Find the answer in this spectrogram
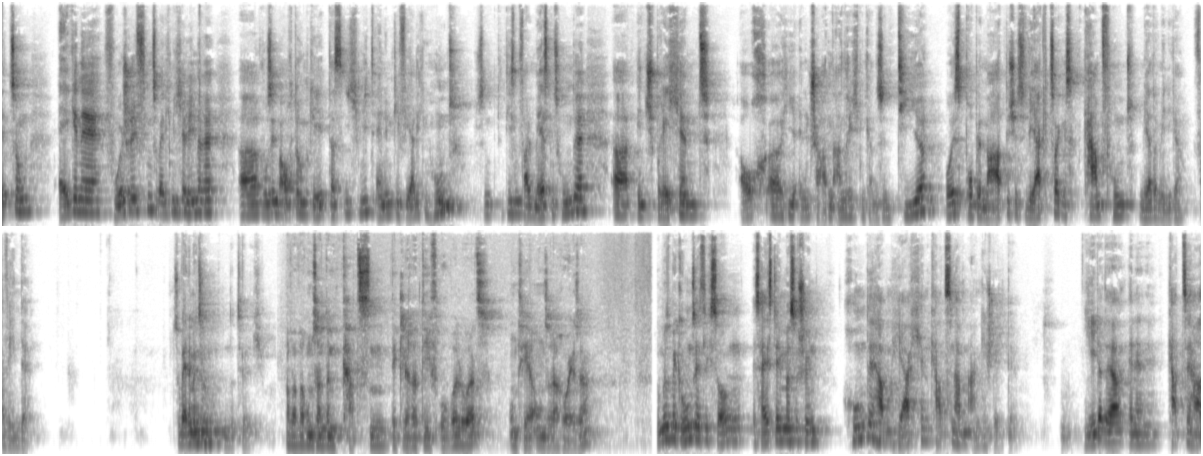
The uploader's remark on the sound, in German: Dies ist die Aufnahme der Veranstaltung. (5020 Salzburg, Kapitelgasse 4-6). Dies war der Tourstart der aktuellen LawBusters Tournee.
